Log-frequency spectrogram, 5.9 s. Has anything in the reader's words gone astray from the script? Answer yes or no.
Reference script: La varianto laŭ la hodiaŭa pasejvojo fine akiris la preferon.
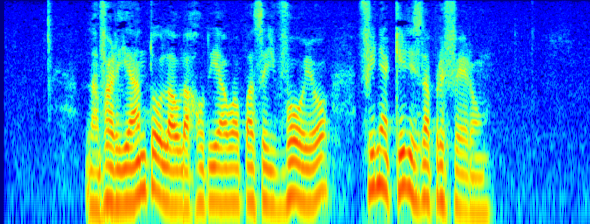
no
